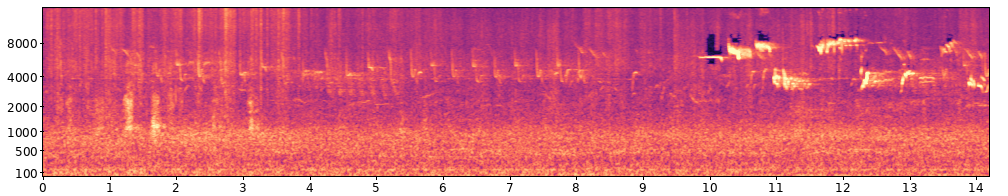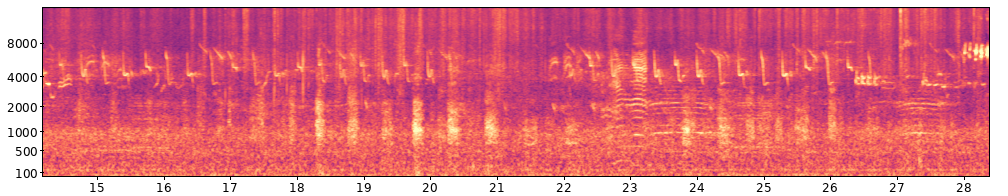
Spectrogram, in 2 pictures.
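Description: Near silence under a faint steady background hiss, with short high bird chirps about ten seconds in and again near the end, and a few faint rustles in between.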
